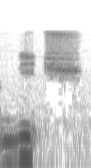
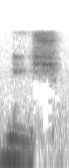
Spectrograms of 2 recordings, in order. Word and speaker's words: niche: is the concept of the niche or niche and people pronounce it both ways and uh you hear one person say it one way and then another person say it the other way and they're both right so i usually say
